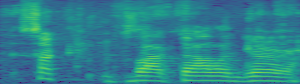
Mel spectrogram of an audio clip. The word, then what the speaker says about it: Sockdolager: Sockdolager. Sockdolger Hard G.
